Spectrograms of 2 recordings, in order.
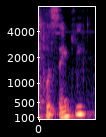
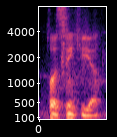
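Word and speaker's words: Placencia: What'd you call it, Placinki? Placentia. How do you say it? Exactly like that.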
